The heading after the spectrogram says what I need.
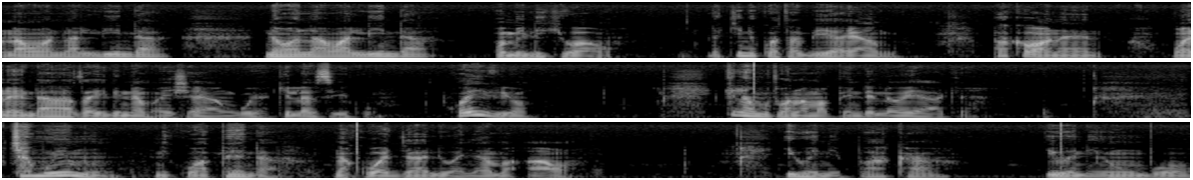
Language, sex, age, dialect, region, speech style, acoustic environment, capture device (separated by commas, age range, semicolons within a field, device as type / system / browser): Swahili, male, 25-34, Kenya - Nairobi Sheng-influenced, Kenya, relaxed; focused; happy, people talking; music; nature; construction; traffic; appliances, desktop / Windows / Chrome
